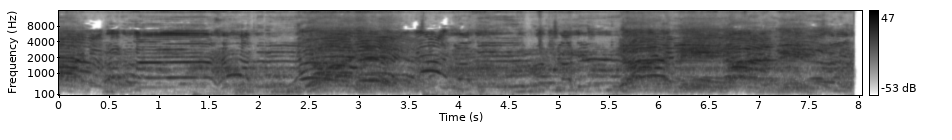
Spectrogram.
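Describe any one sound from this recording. A man leads the chant, shouting close by.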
